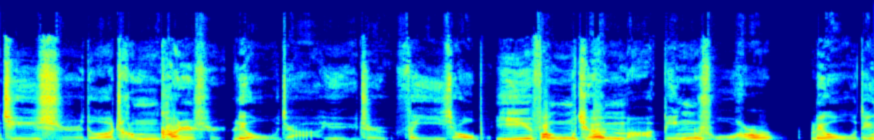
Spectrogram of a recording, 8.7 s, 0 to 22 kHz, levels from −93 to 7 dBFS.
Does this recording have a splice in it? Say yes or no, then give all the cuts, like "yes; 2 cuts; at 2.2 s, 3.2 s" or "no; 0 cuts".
yes; 2 cuts; at 2.2 s, 4.9 s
